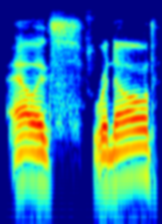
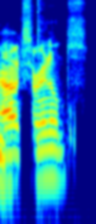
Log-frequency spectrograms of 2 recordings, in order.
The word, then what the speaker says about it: Alex Reynolds: is made up of alex renault is that how you say his name alex reynolds reynolds okay i didn't know how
